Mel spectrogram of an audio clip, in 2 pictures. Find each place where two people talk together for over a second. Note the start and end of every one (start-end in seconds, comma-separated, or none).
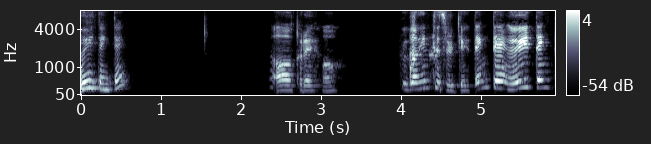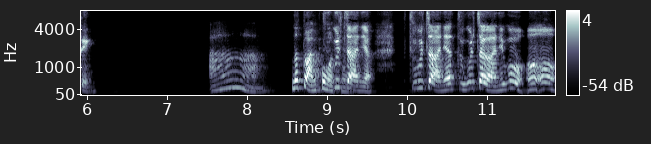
none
